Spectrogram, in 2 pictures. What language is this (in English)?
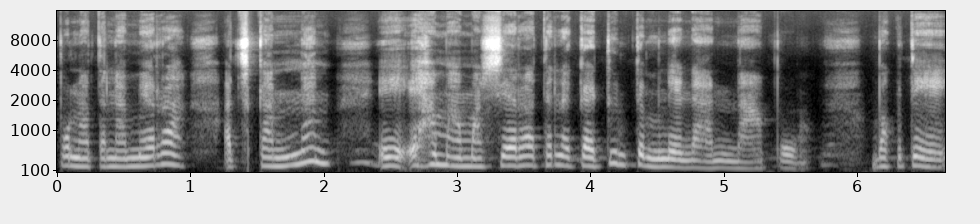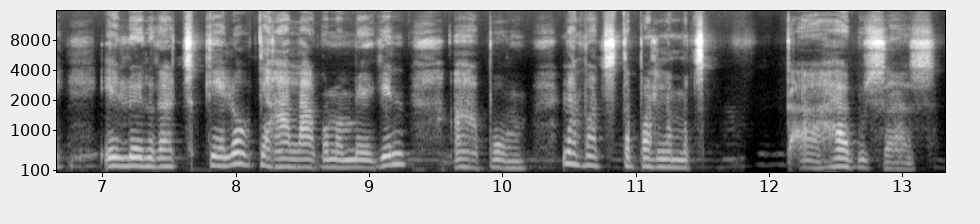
Hakö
